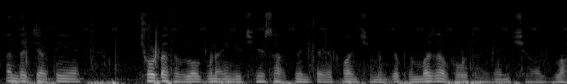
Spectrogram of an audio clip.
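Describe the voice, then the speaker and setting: A man runs his own vlog, chatting upbeat and straight to camera as he walks a street at night. His voice sits at an ordinary middle pitch. The outdoor recording carries clear background noise. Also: steady tone, dark tone. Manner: chatty, upbeat, addresses viewers directly. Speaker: vlogger and channel host. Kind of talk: casual vlog chat.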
